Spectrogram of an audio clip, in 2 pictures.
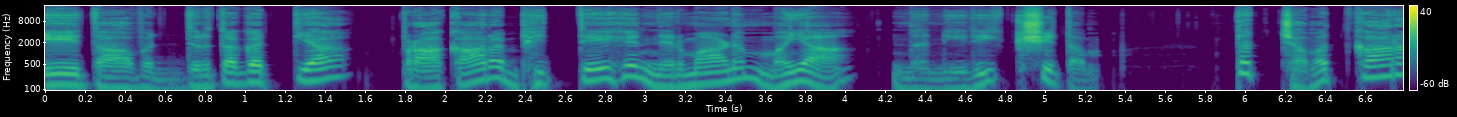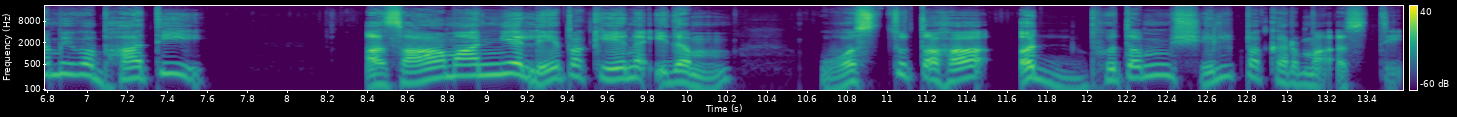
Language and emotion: Sanskrit, surprised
